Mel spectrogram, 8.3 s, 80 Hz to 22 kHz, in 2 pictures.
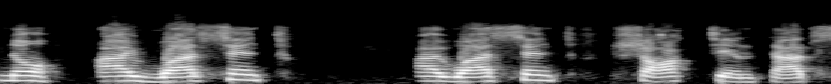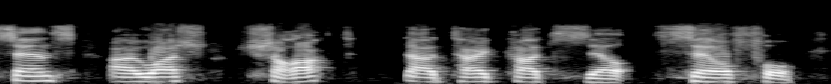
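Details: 25-year-old man with cerebral palsy since birth, which he says affects his balance, coordination and speech; doctors said he would never walk, and he is now a powerlifter; dysarthric speech in cerebral palsy.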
